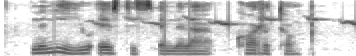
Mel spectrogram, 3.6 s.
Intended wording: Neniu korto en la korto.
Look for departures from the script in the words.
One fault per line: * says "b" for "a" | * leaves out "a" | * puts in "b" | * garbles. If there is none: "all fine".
* says "estis" for "korto"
